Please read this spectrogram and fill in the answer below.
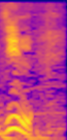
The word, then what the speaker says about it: Gil: dijera referente a Ariadna Gil que a esta le gusta que su apellido se pronuncie Gil. Y bueno, quiere comentar que la explicación no es otra que en catalán es así como se pronuncia, no es que Ariadna sea una excéntrica.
